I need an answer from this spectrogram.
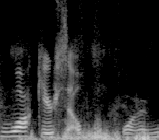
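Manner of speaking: drawn-out, dubious quoting back; skeptical echo. Retold or imitated. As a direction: echo the advice slowly, unconvinced. Incredulous echo of dad's advice.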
